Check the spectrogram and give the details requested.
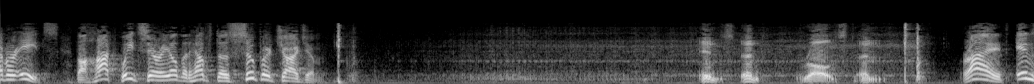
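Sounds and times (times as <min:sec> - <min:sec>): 
speech: 0:00.0 - 0:03.3, 0:07.0 - 0:09.0, 0:09.6 - 0:10.3
robot machine with mechanical brain whirring and humming: 0:04.2 - 0:09.4.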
